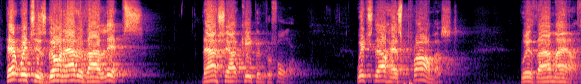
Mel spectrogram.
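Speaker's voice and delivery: slow, weighty reading of the verse; scripture reading. Acted. Preacher to congregation, slow solemn scripture reading. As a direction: read the scripture slowly, giving each phrase weight.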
